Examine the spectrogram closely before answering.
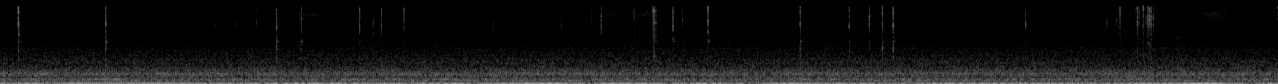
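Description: Hook pick working the pins of a Codkey Locksys L52 dimple cylinder lock: scattered small metallic clicks and brief light scrapes, over a steady low hum.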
